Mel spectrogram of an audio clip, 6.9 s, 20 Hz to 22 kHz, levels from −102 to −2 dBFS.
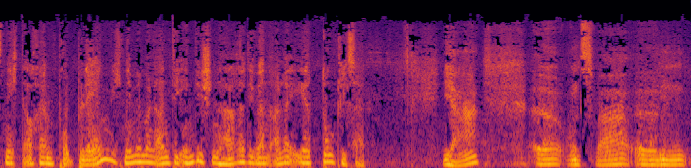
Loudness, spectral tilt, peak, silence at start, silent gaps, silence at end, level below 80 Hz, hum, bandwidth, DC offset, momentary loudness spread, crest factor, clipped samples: -23 LUFS; -5.5 dB/octave; -10 dBFS; 0 s; none; 0 s; -44 dBFS; none; 14 kHz; under 0.1%; 9 LU; 14 dB; under 0.1%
